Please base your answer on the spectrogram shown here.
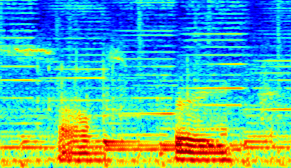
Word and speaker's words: Salisbury: Salisbury. Salisbury's pronounced differently from how it's spelled.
